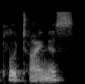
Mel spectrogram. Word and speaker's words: Plotinus: from the year 205 plotus or platinus I'm not sure how you might pronounce it but I pronounce it plotinus listen to this as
